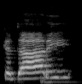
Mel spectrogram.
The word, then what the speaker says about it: Ghedotte: uh yes yes and my last name everybody sounds like karate it's gennady or pilates so jeanette gaddadi yes i'm a body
